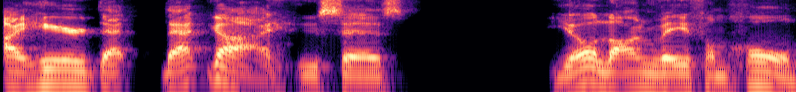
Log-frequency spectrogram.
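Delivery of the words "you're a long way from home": put-on German accent. Retelling what a man said while the speaker took photos: German accent. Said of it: "but this time with a German accent".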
